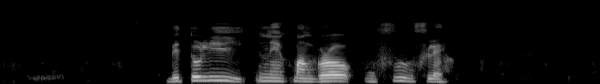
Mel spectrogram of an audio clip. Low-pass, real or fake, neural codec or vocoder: 7.2 kHz; fake; codec, 16 kHz, 2 kbps, X-Codec, WavLM features, trained on Multilingual LibriSpeech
